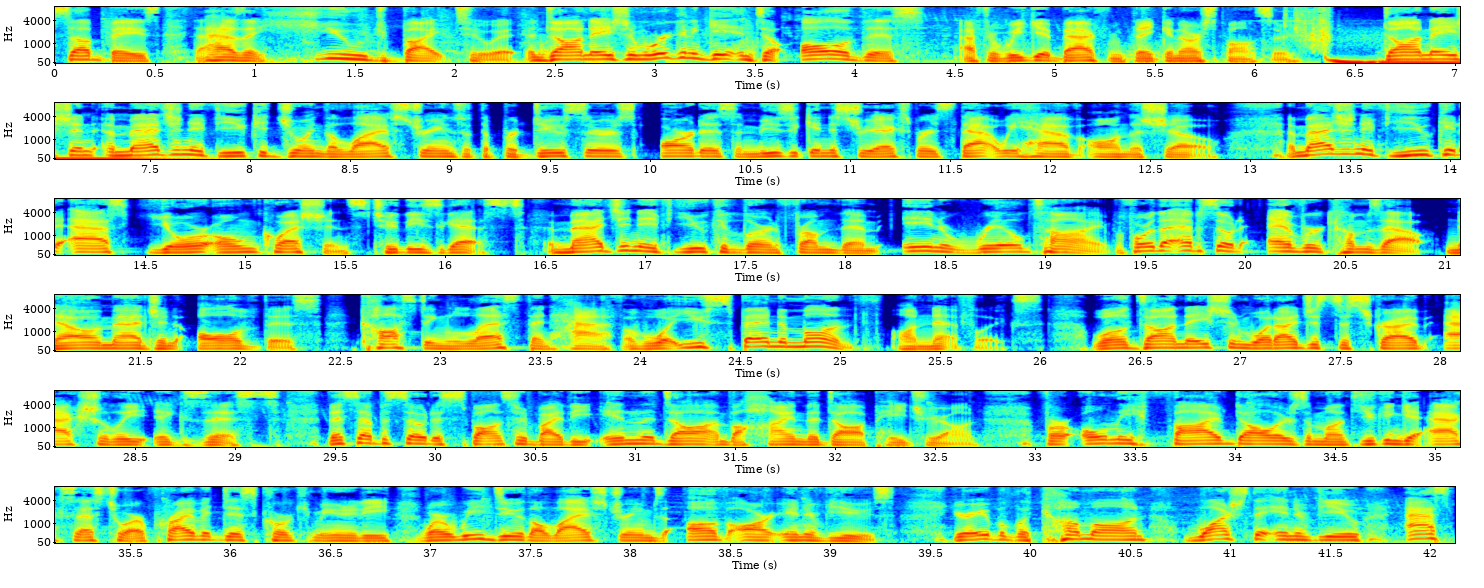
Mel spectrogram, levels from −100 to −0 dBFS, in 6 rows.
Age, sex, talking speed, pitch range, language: 20-39, male, 210 wpm, 110-140 Hz, English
